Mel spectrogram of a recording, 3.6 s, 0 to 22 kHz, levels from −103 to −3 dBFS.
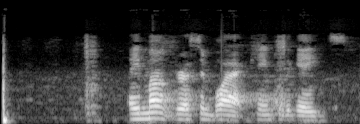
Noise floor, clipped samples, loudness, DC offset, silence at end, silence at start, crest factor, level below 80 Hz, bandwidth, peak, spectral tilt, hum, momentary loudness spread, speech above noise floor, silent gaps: -60 dBFS; under 0.1%; -16 LUFS; under 0.1%; 0.4 s; 0.05 s; 18 dB; -52 dBFS; 7 kHz; 0 dBFS; -7 dB/octave; none; 13 LU; 44 dB; none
